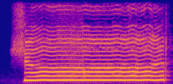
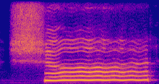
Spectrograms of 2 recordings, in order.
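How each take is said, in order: First: It starts with a buzzing, voiced zh sound. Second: It starts with a breathy, voiceless sh sound. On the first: "We'll modify that to a little bit of a zh sound" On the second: "the sh sound is a soft consonant. There's a lot of airflow, and it's also unvoiced"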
